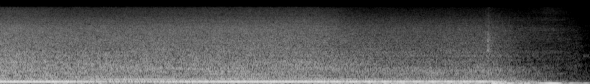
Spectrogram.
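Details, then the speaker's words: 1968 Ford Mustang 289 V8, first start after carburetor rebuild, fuel leaking at loose fuel filter connection: fast, even drone held well above normal idle for about five seconds before shutdown; high idle, owner suspects vacuum leak, unconfirmed. "And two, that idle seemed really high. Super high."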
